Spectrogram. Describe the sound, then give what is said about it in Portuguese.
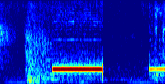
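Telephone tones sound on a line while a call to a bank is redialed after it dropped. Some rustling noise comes first, then a steady single-pitch tone holds for about a second, stops, and starts again after a short gap. “É que é caída a ligação. Eu estou ligando de novo.”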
